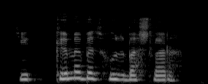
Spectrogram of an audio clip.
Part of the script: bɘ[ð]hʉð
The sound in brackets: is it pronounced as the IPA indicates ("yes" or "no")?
yes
